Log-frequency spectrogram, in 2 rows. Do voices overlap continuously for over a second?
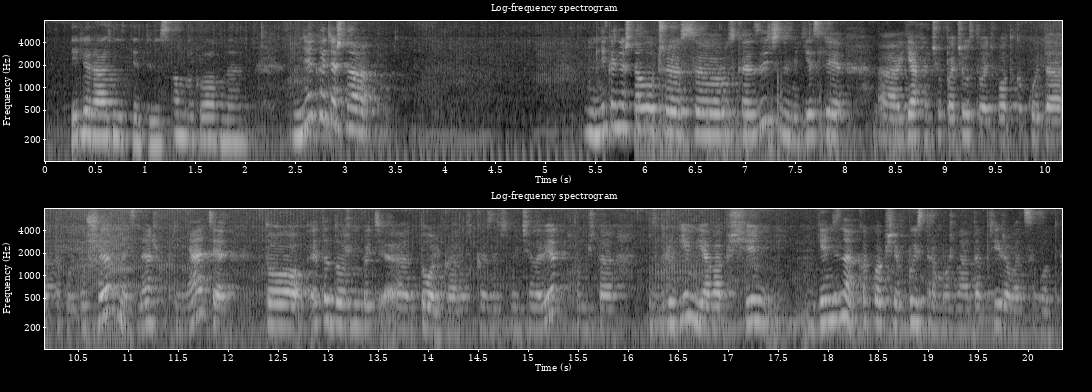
No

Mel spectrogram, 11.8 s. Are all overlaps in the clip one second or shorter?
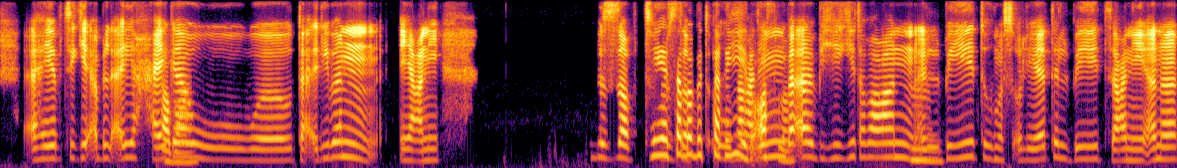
No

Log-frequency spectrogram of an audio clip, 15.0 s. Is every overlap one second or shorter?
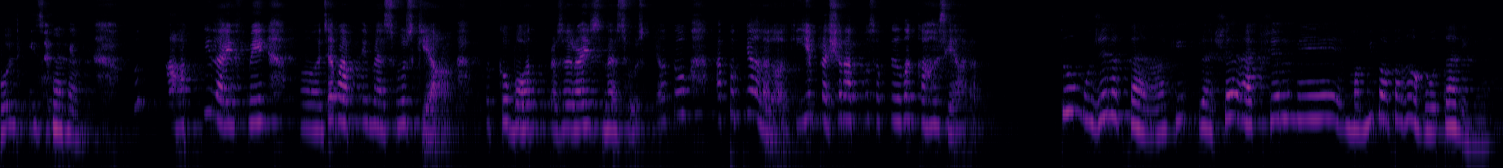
Yes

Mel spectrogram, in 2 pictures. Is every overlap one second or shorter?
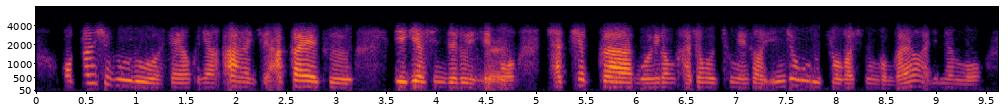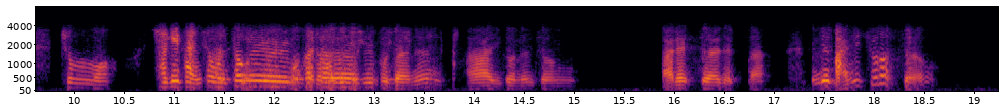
No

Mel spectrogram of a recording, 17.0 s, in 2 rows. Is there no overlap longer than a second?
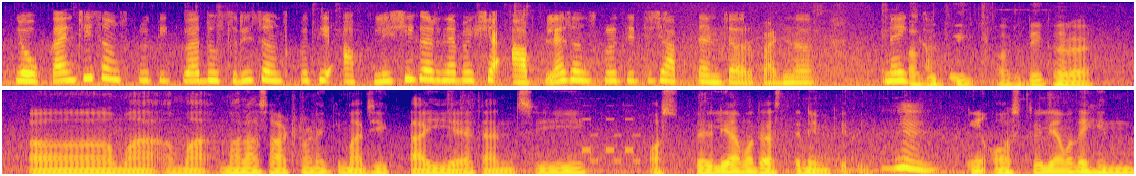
Yes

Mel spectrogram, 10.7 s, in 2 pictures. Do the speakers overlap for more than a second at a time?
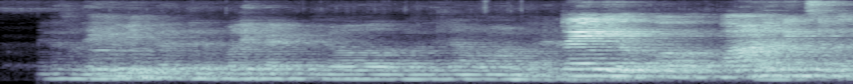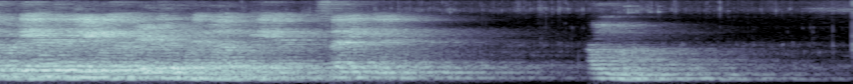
Yes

